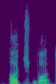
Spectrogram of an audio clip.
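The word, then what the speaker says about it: hotchpotch: হচপচ, হ্যাঁ হসপচ না, হচপচ এটা সঠিক উচ্চারণ।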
